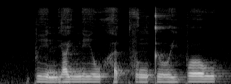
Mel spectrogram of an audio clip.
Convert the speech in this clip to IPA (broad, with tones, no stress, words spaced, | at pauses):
piː˨˩njɐ˧jn̪iː˨w hɐ˨˥t̚fʊ˨˧ŋ t̪uː˨˧jpo˥w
